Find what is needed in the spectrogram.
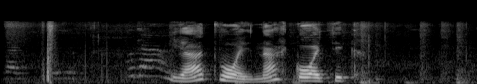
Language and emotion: Russian, positive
